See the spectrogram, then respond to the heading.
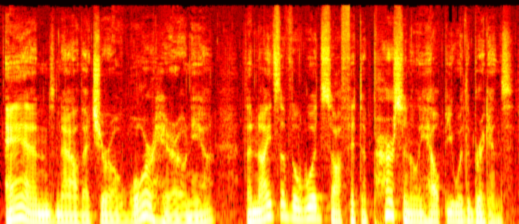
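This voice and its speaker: Fawning male courtier: fussy, courtly, very animated pitch, in a reverberant hall. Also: normal speed. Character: obsequious, fussy male attendant to a commander. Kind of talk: fantasy audio drama acting.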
